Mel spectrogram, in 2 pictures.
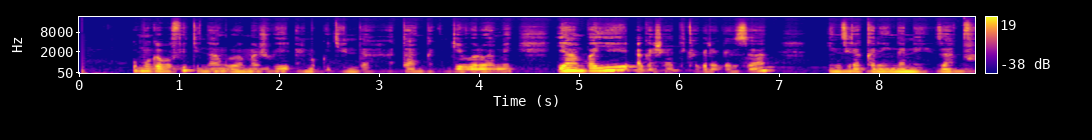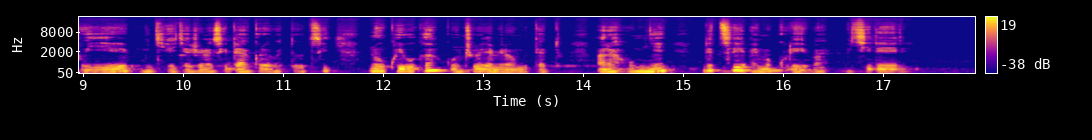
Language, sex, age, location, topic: Kinyarwanda, male, 36-49, Nyagatare, government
